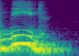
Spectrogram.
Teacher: when I say bead, then automatically I am lengthening it. Why? Because d sound is voiced sound.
